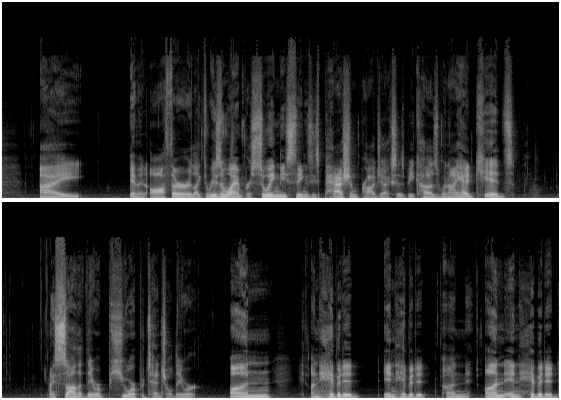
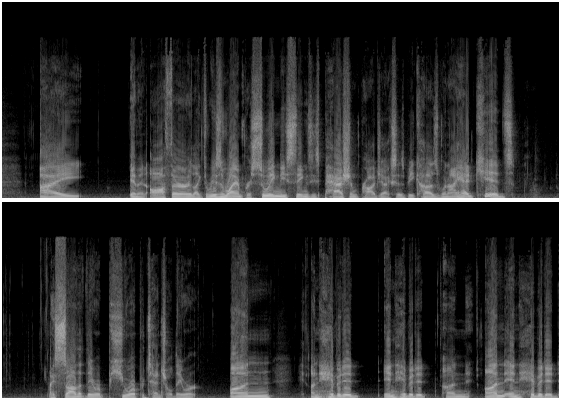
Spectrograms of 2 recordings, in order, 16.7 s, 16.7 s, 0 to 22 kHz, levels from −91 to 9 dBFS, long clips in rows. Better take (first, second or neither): first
